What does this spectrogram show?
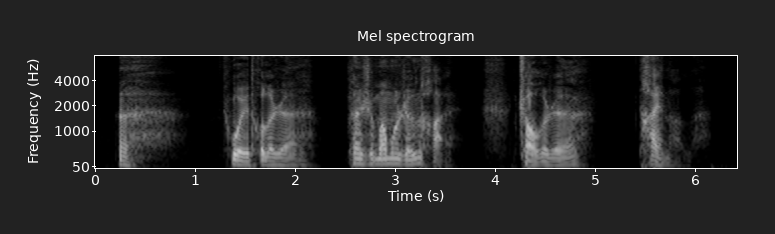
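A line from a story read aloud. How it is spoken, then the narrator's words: Sighing. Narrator (Chinese): 马君谦叹口气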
